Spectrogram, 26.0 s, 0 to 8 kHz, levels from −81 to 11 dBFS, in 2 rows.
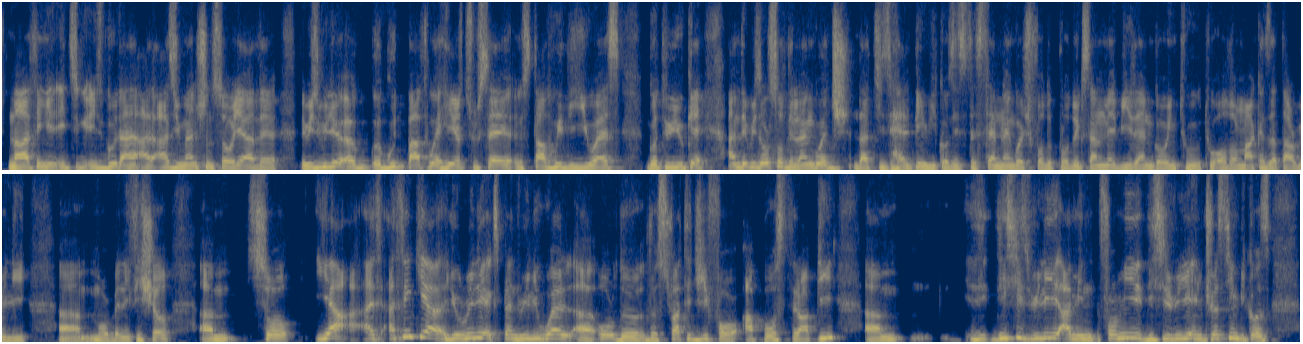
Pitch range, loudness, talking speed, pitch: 145-185 Hz, -18 LUFS, 220 wpm, 160 Hz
